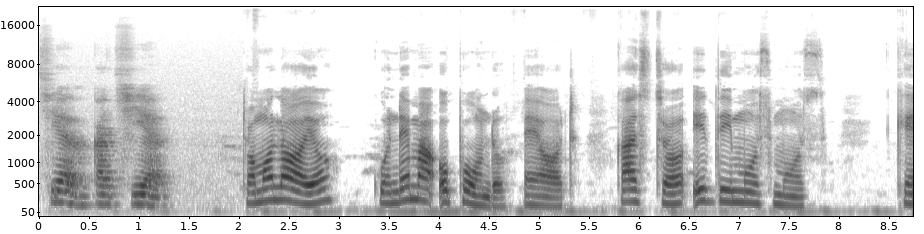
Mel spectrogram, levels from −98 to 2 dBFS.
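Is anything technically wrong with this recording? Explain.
Yes. From the very start of the speech until about 2.04 s, there is a switch to a distant microphone, most likely because the close microphone's signal was missing and a far-off pickup was used instead. The voice sounds roomy and hollow, with thin bass and a faint bed of room noise well beneath it, then turns close and full abruptly at 2.04 s. On a spectrogram, that opening stretch shows weaker low frequencies and smeared, reverberant tails between syllables. The waveform's overall level barely changes at the cut.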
